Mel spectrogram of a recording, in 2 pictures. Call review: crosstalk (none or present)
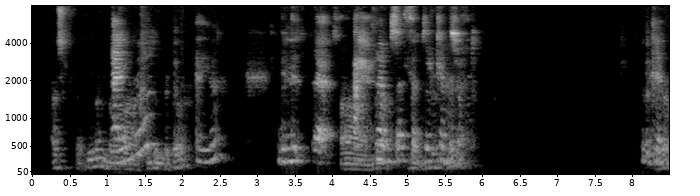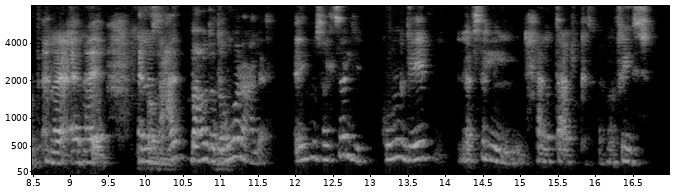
present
